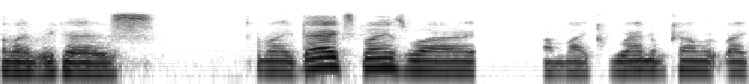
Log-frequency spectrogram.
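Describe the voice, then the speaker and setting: A soft-spoken man talks at a moderate pace and medium pitch. His intonation is fairly even, and the sound is dry and close with no echo. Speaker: podcast guest. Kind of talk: casual chat.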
